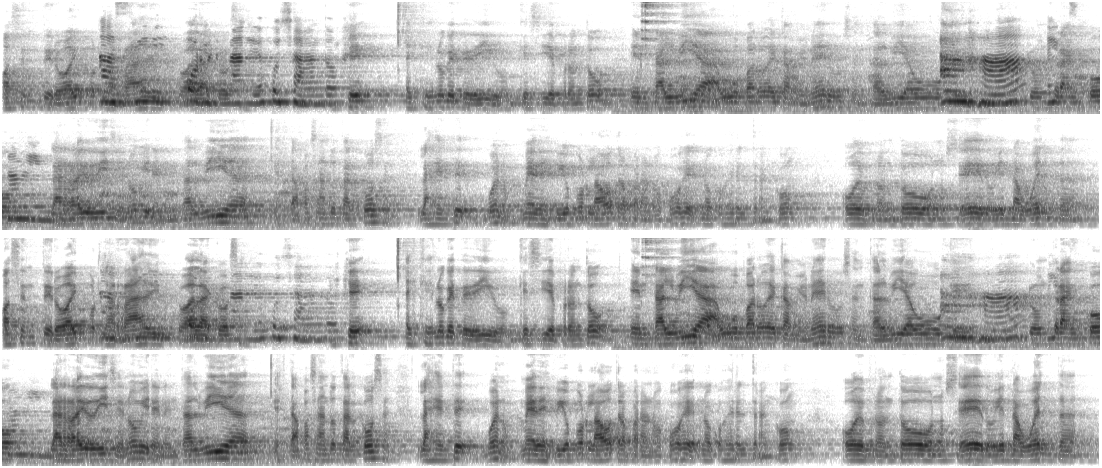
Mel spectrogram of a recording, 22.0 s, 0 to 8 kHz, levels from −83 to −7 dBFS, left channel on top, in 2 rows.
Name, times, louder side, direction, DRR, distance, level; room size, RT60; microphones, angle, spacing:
voice 1, 0.0-2.3 3.4-3.6 4.0-9.7 10.3-11.1 11.4-14.9 15.1-18.9 19.4-21.7, right 4 dB, 45° right, 8 dB, 0.5 m, -28 dB
voice 2, 1.0-3.5 9.4-10.6 11.0-11.7, left 5 dB, 50° left, 11 dB, 0.4 m, -28 dB
sound 1, 6.1-14.2, left 1 dB, 90° left, 1.6 m, -44 dB
9.8 x 8.8 x 4.9 m, 2.3 s
head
